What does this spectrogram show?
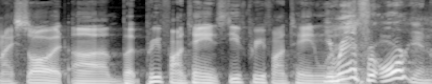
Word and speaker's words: Prefontaine: Prefontaine.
